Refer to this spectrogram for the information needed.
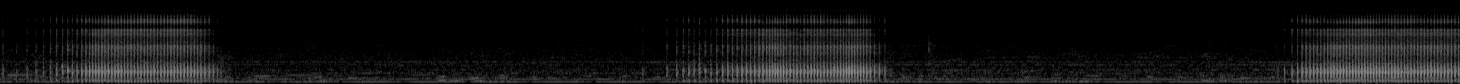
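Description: Three long, loud rasping snores about six seconds apart, with quiet breathing between; ordinary dog snoring.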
